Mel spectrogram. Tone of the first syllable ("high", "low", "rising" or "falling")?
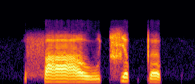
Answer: low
